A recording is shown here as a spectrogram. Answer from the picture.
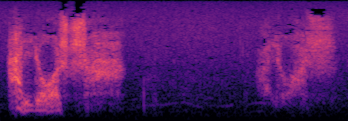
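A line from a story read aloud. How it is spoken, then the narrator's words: Hissing whisper. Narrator (Russian): Услышал он шипящий шепот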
